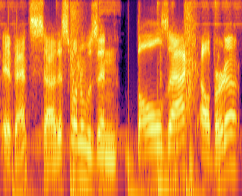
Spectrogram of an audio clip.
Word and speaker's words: Balzac: This one was in Balzac, Alberta. Make sure you really pronounce the Z in that.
